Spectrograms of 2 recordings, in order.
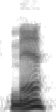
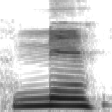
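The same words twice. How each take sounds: First: The word is said in a neutral, questioning way. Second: The word is said in a flat, apathetic way. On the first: The speaker calls it wrong. "am I pronouncing that right?" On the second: The speaker calls it right. "you have to sound more apathetic"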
